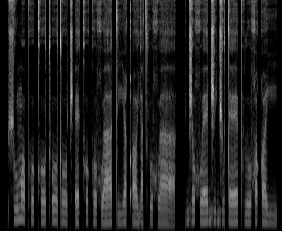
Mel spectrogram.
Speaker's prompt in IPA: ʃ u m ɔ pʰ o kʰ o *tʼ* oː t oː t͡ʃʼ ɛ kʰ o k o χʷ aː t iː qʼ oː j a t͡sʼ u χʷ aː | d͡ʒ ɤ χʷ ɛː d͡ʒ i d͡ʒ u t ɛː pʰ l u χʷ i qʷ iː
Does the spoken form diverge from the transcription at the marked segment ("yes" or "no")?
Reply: no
